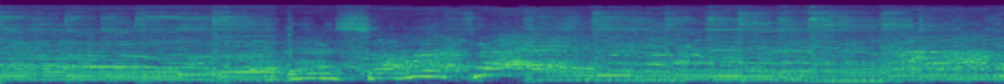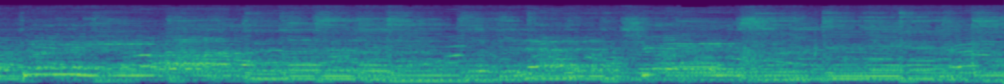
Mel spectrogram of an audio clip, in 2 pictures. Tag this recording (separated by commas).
Speech, Music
